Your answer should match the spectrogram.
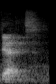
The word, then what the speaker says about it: debt: about that index depth no debt B is non-pronounced so if the money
